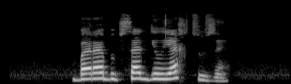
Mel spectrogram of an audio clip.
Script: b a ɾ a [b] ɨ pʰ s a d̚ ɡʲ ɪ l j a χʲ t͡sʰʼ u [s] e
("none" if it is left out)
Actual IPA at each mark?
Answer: b, z

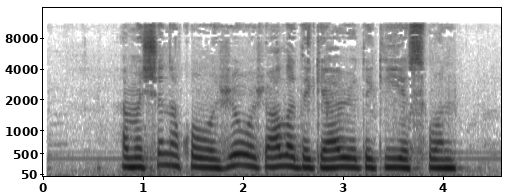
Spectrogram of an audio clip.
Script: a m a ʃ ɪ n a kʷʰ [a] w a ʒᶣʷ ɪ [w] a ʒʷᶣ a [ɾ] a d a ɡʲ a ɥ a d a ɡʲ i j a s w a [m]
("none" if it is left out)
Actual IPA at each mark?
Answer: a, w, l, n

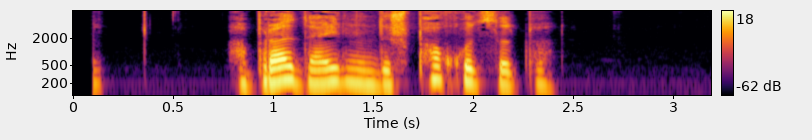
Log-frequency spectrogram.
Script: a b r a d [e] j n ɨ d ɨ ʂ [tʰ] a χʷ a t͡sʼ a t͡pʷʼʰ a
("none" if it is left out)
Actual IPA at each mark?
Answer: a, pʰ

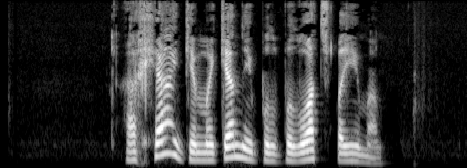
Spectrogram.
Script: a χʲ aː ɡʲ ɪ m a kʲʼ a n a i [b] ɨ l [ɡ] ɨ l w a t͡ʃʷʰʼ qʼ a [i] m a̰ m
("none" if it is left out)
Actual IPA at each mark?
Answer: b, b, i

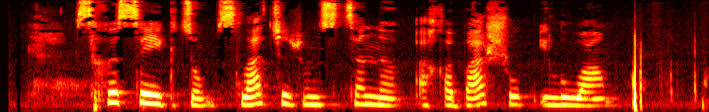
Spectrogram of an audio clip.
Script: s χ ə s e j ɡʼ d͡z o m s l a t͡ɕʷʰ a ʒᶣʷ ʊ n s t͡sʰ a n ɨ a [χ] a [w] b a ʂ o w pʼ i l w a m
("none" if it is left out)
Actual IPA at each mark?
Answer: χ, none

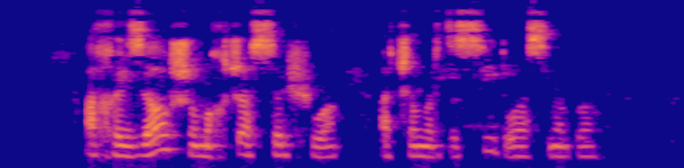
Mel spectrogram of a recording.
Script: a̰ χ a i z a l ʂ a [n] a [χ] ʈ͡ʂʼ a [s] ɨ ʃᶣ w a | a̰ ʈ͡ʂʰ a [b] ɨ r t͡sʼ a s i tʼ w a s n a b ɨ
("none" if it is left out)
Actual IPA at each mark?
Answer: m, χ, s, m

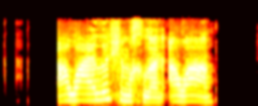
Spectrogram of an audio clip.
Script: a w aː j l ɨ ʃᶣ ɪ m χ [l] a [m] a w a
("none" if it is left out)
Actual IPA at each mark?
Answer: l, n

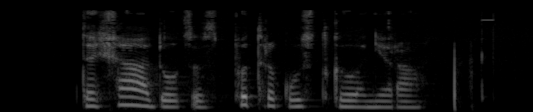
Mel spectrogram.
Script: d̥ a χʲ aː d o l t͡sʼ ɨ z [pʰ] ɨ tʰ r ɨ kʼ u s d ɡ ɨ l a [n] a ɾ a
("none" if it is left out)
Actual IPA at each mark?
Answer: pʰ, n

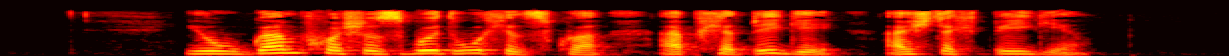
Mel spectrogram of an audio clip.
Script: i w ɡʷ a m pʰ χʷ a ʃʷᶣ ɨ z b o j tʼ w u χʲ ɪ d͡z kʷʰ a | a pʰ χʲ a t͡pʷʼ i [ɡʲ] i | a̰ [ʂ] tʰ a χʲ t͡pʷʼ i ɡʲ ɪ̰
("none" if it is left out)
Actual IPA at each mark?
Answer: ɡʲ, ʃ

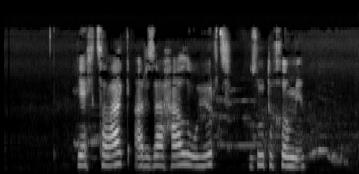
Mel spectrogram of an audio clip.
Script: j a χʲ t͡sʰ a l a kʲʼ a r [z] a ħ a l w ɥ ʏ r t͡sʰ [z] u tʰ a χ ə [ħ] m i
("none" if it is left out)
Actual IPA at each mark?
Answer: z, z, none

